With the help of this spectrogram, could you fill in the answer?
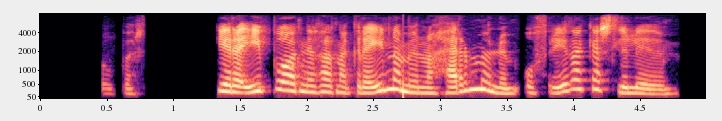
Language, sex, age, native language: Icelandic, female, 11, Icelandic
